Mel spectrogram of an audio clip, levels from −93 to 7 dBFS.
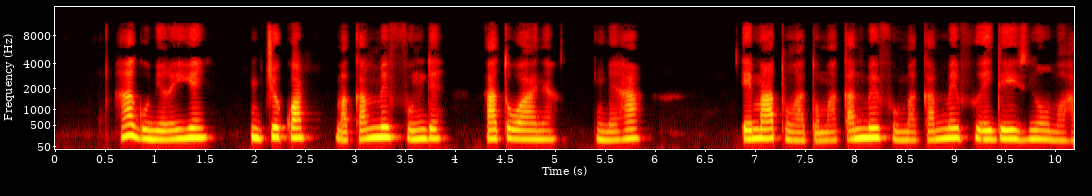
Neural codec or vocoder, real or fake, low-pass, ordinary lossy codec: codec, 24 kHz, 0.9 kbps, WavTokenizer, large speech release; fake; 10.8 kHz; MP3, 48 kbps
